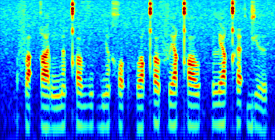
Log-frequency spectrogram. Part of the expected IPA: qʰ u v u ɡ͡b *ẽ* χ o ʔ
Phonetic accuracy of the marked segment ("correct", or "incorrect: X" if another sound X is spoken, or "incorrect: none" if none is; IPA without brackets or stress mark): incorrect: ĩ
